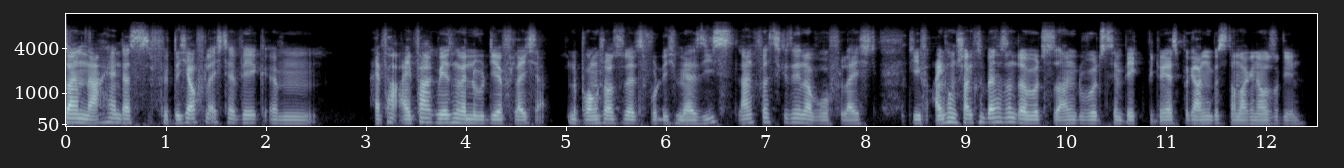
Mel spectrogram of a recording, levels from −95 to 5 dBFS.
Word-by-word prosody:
sagen, 125 Hz, 0 st, +8 dB
im -, -, 0 dB
Nachhinein, 120 Hz, +4 st, +2 dB
dass 115 Hz, -1 st, +4 dB
für -, -, -7 dB
dich -, -, +2 dB
auch -, -, +4 dB
vielleicht -, -, -1 dB
der 115 Hz, -3 st, -3 dB
Weg, 115 Hz, 0 st, -2 dB
ähm, 100 Hz, -1 st, -7 dB, 0.6 s
einfach -, -, -1 dB
einfacher 130 Hz, +4 st, +3 dB
gewesen 120 Hz, 0 st, +3 dB
wäre, 115 Hz, -, +5 dB
wenn 110 Hz, -, +1 dB
du 105 Hz, -1 st, -2 dB
dir 105 Hz, 0 st, +2 dB
vielleicht 100 Hz, 0 st, 0 dB, 0.3 s
'ne -, -, -8 dB
Branche 105 Hz, +1 st, 0 dB
ausgesucht 110 Hz, 0 st, 0 dB
hättest 105 Hz, -, -3 dB
wo -, -, -5 dB
du -, -, -13 dB
dich 100 Hz, +2 st, -5 dB
mehr 100 Hz, -1 st, -1 dB
siehst, 110 Hz, +9 st, +4 dB
langfristig 125 Hz, +4 st, -1 dB
gesehen 125 Hz, 0 st, -2 dB
oder 110 Hz, -3 st, +1 dB
wo 100 Hz, 0 st, -9 dB
vielleicht 95 Hz, 0 st, -4 dB, 0.3 s
die 110 Hz, -1 st, -1 dB
Einkommenschancen 120 Hz, +3 st, +2 dB
besser 135 Hz, +2 st, +3 dB
sind? 135 Hz, -2 st, -3 dB
Oder 115 Hz, -2 st, +5 dB
würdest 110 Hz, 0 st, 0 dB
du -, -, -2 dB
sagen, 100 Hz, +2 st, -1 dB
du 100 Hz, -, -11 dB
würdest 105 Hz, +1 st, 0 dB
den 100 Hz, -2 st, -6 dB
Weg, 105 Hz, -, -1 dB
wie -, -, -10 dB
du 100 Hz, -, -2 dB
jetzt 105 Hz, 0 st, +2 dB
begangen 105 Hz, -2 st, +1 dB
bist, 105 Hz, 0 st, +2 dB
noch 95 Hz, -, -3 dB
mal 95 Hz, -, 0 dB
genauso 95 Hz, 0 st, -2 dB
gehen? 95 Hz, 0 st, -6 dB
105 Hz, 260 wpm, -27 LUFS, 100-115 Hz, 0.6 s, sagen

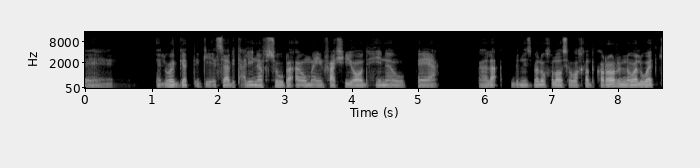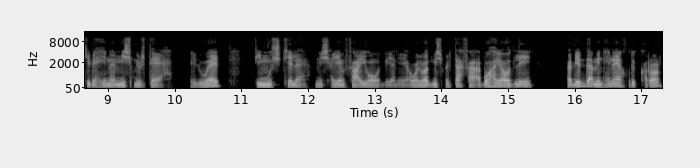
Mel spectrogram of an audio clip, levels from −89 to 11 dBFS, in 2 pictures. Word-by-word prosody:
آآ 95 Hz, -2 st, -10 dB, 0.7 s
الواد 105 Hz, +1 st, -1 dB
جات 115 Hz, +2 st, -1 dB, 0.3 s
ج 110 Hz, -, -6 dB
صعبت 110 Hz, -3 st, -2 dB
عليه 105 Hz, +4 st, -2 dB
نَفْسه 110 Hz, -2 st, -1 dB
بقى، 110 Hz, +1 st, -1 dB
وما 100 Hz, -1 st, -3 dB
ينفعش 100 Hz, +4 st, -2 dB
يقعُد 105 Hz, 0 st, 0 dB
هنا 110 Hz, -2 st, -2 dB
وبتاع. 105 Hz, +2 st, -5 dB, 0.6 s
فلأ، 100 Hz, +3 st, -2 dB, 0.2 s
بالنسبة 100 Hz, +1 st, -5 dB
له 120 Hz, -, +1 dB
خلاص 110 Hz, -2 st, 0 dB
هو 100 Hz, 0 st, -2 dB
خَد 115 Hz, +3 st, -5 dB
قرار 125 Hz, +5 st, +2 dB
إن 105 Hz, -3 st, 0 dB
هو 115 Hz, +2 st, +4 dB
الواد 115 Hz, +2 st, +3 dB
كده 125 Hz, -1 st, 0 dB
هنا 125 Hz, +4 st, 0 dB
مش 130 Hz, -1 st, +3 dB
مرتاح، 105 Hz, -3 st, -3 dB, 0.3 s
الواد 115 Hz, +10 st, +3 dB, 0.5 s
فيه 120 Hz, -, +3 dB
مشكلة 115 Hz, -3 st, +2 dB
مش 100 Hz, +1 st, -2 dB
هينفع 115 Hz, 0 st, +2 dB
يقعُد. 105 Hz, 0 st, -1 dB
يعني 90 Hz, 0 st, -9 dB
هو 100 Hz, +2 st, -1 dB
الواد 120 Hz, +5 st, +3 dB
مش 125 Hz, -, 0 dB
مرتاح، 130 Hz, +6 st, -1 dB
فأبوه 130 Hz, 0 st, +2 dB
هيقعُد 130 Hz, -1 st, +4 dB
ليه؟ 135 Hz, -5 st, +3 dB, 0.5 s
فبيبدأ 140 Hz, +7 st, +5 dB
من 120 Hz, -5 st, +4 dB
هنا 145 Hz, +4 st, +2 dB
ياخُد 135 Hz, -2 st, -1 dB
القرار 140 Hz, +4 st, 0 dB
110 Hz, 160 wpm, -28 LUFS, 100-125 Hz, 0.7 s, فبيبدأ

